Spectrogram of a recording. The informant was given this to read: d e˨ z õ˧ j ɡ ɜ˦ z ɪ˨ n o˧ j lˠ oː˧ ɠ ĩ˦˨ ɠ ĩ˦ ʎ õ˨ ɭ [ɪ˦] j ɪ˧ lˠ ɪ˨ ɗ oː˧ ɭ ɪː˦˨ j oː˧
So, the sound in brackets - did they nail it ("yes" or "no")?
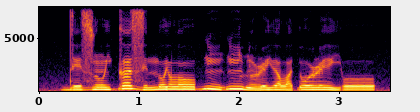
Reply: no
